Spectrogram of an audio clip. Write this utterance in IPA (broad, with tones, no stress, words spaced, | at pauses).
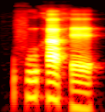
fu˦ha˦˨ hɛ˨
